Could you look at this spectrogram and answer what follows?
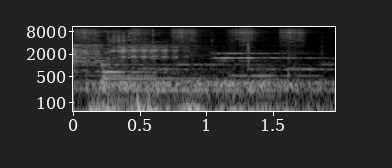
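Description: Minecraft sheep bleating in a steady, wavering cry that runs for about two seconds, with faint game sounds underneath.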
